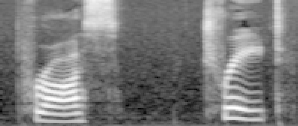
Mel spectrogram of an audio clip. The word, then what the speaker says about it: prostrate: male bladder and this the term prostrate pronounced pros trait means to be physically weak or exhausted or to lie flat on the ground now speaking about plurals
